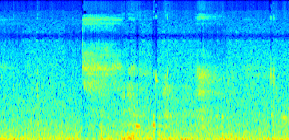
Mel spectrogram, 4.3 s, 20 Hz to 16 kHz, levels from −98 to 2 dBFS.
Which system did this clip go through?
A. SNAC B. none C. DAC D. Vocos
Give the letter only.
B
